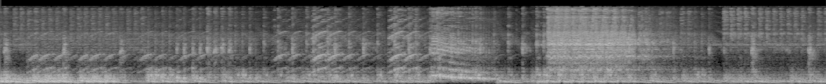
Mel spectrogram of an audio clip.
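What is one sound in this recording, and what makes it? Electronic game music plays with a fast, chirping beat.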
